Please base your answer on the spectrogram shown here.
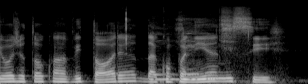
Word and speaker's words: Victória: nome Vitória ou Victória bom se escreve Victória sem assento né então fica Victoria mas se fala Vitória aí tem vários apelidos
